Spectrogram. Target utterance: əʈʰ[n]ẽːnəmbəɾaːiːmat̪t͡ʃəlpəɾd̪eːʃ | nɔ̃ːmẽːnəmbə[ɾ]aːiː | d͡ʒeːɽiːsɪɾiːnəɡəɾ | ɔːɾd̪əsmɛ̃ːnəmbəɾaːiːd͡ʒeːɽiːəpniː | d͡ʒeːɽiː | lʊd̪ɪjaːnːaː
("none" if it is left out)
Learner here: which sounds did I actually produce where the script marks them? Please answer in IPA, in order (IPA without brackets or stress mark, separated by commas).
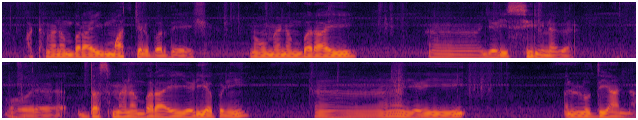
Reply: m, ɾ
